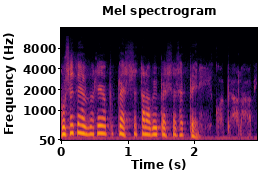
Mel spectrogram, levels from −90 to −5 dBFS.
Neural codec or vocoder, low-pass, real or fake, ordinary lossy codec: none; 14.4 kHz; real; Opus, 24 kbps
